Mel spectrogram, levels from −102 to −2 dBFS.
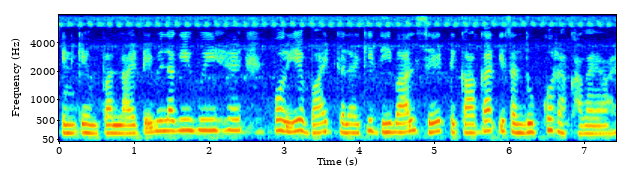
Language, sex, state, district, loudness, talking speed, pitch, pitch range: Hindi, female, Uttar Pradesh, Hamirpur, -27 LUFS, 180 wpm, 215 Hz, 200-250 Hz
